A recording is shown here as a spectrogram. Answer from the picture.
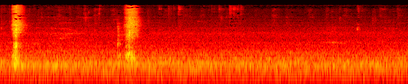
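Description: Two short, sharp sneezes, about two seconds apart, over a faint steady hum.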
